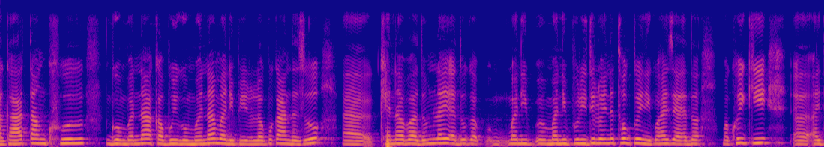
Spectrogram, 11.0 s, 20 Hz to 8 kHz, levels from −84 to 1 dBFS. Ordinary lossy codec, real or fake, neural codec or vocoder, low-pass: none; real; none; 7.2 kHz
